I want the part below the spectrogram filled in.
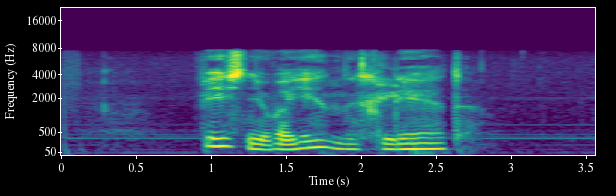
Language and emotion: Russian, sad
